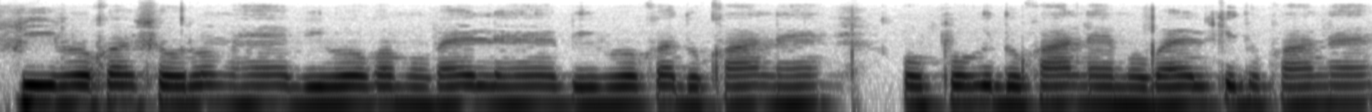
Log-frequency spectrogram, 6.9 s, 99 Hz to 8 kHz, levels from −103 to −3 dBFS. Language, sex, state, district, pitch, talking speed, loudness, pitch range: Hindi, male, Punjab, Pathankot, 140 Hz, 175 wpm, -15 LUFS, 135-140 Hz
